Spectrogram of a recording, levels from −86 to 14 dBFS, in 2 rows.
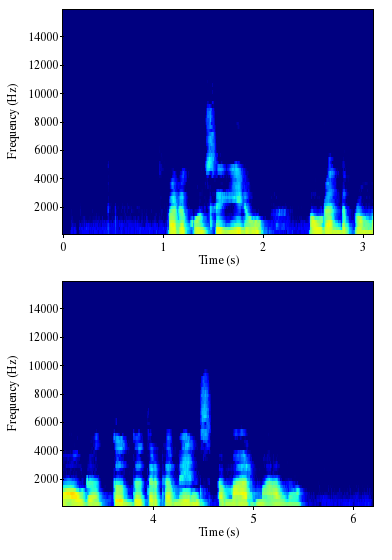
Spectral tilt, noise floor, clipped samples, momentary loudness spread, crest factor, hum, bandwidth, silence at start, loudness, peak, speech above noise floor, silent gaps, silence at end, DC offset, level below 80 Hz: -8.5 dB/octave; -75 dBFS; under 0.1%; 9 LU; 20 dB; none; 9 kHz; 1.05 s; -28 LUFS; -10 dBFS; 48 dB; none; 0.7 s; under 0.1%; -80 dBFS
